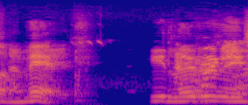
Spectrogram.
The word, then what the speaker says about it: Mick: He told me to call him Mick. He literally said, because I was like, "Is it Miki?" Because it's Meke. Yeah, And he's like, and somebody else said it's pronounced Mick, M-I-C-K.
